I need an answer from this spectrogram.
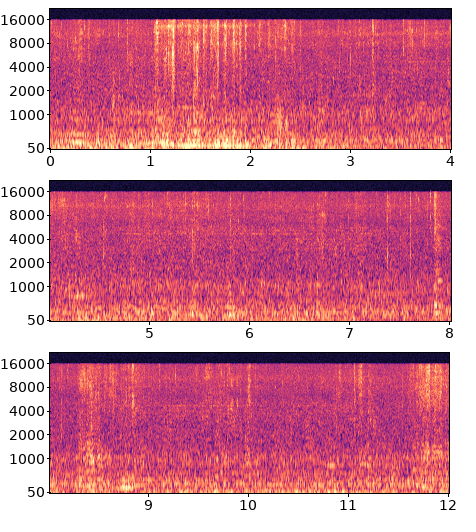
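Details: Busy honey bees at an opened hive on a sunny, slightly windy day, recorded from inside the hive: dense low humming drone with constant fine crackling and pattering of bees moving, occasional sharp ticks.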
